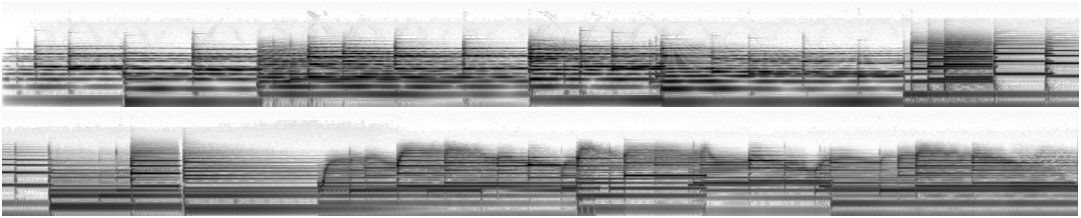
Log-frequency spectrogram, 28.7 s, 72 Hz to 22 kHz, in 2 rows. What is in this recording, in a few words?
K2661 E-Piano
